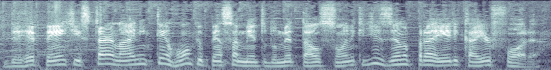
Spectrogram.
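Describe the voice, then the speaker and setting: With a Brazilian accent, a man narrates a scripted retelling of a comic story summary. His voice is a little high and a bit bright, his pace moderate, and music plays clearly behind him.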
